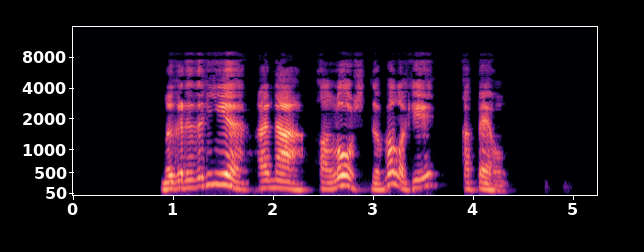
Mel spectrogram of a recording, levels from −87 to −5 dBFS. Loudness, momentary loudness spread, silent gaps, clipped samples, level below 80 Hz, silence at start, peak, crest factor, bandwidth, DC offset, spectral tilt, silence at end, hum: -20 LUFS; 10 LU; 3.81-3.88 s; under 0.1%; -68 dBFS; 0.9 s; -2 dBFS; 22 dB; 9.4 kHz; under 0.1%; -4 dB/octave; 0.9 s; none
